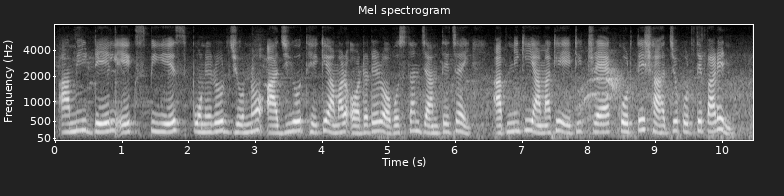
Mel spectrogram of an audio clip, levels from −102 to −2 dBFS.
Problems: constant background noise, background conversations at intervals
